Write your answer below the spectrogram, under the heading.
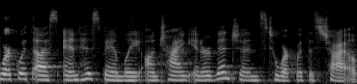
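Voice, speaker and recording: Her speech moves along at a fairly quick pace. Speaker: special education teacher. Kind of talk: presentation. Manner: fast.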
